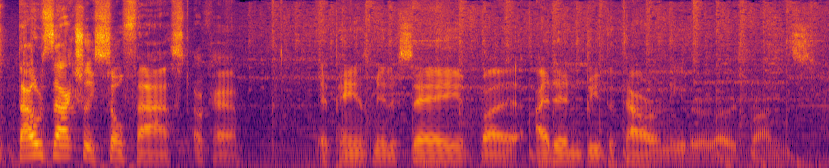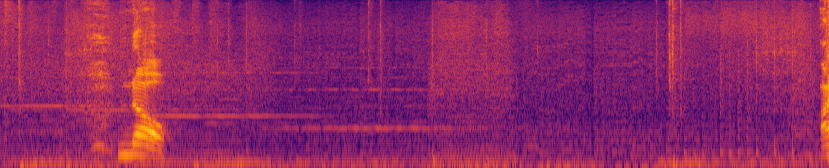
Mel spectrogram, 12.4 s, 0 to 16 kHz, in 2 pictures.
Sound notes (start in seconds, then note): 6.8 gasp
